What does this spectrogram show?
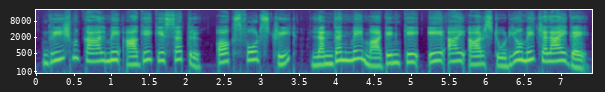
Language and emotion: Hindi, neutral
